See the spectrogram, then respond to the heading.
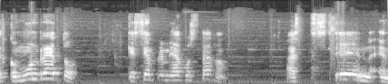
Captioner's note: speaking Spanish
